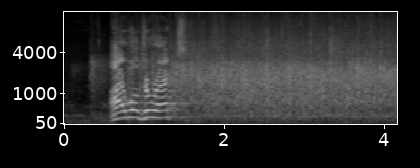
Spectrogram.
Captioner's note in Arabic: تصفيق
